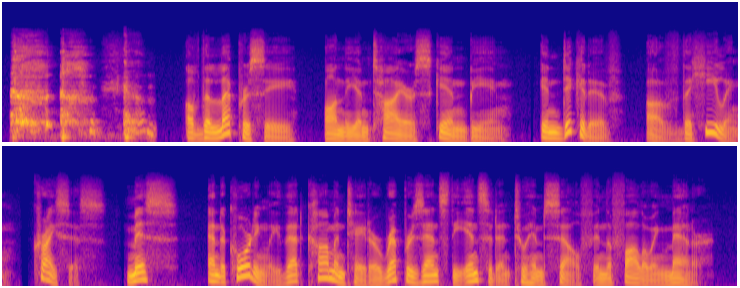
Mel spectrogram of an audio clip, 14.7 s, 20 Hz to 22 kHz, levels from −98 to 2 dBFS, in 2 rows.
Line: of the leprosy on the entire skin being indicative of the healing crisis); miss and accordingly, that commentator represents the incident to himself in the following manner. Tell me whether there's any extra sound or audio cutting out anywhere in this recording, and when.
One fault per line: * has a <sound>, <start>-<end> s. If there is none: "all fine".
* has a cough, 0.1-1.6 s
